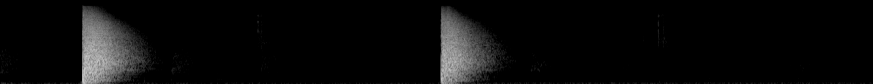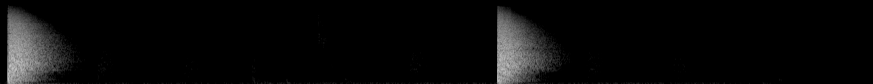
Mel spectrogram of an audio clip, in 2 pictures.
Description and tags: Pistooli, laukauksia sisällä / Pistol, shot, a few gunshots, interior
Pistooli, muutama laukaus huoneessa.
Paikka/Place: Suomi / Finland / Vihti
Aika/Date: 1975
Laukaukset, Shooting, Ammunta, Ampuminen, Aseet, Finnish-Broadcasting-Company, Pistol, Pistooli, Yleisradio, Field-Recording, Suomi, Tehosteet, Shot, Weapon, Weapons, Ase, Finland, Gun, Soundfx, Gunshot, Pyssy, Laukaus, Yle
